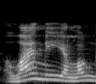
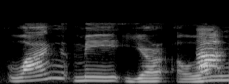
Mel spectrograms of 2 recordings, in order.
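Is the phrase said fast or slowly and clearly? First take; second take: fast; slowly. First: The phrase is said quickly. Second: The phrase is said slowly and clearly. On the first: "Say it fast" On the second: "he did it way more clear that time"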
